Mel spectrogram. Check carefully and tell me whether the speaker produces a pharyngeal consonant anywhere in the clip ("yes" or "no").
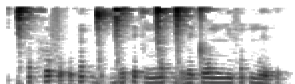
no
